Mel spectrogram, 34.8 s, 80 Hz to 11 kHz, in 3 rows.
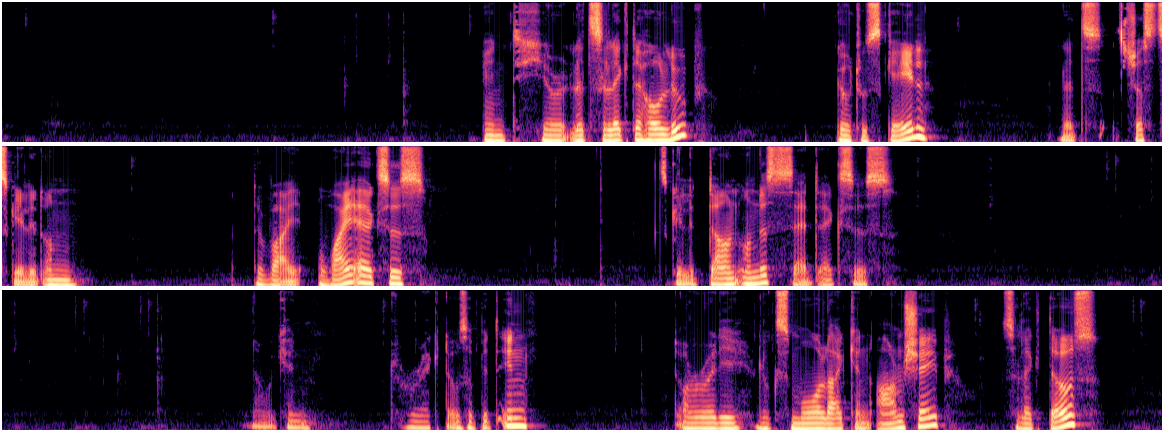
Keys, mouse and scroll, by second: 0.2 click, 3.5-4.6 shift+middle drag, 4.6-7.7 drag, 8.3-9.8 drag, 15.8-18.2 middle drag, 18.2 click, 20.7-22.6 middle drag, 22.6 click, 23.1 middle click, 23.9 click, 24.5 shift+click, 25.7 click, 27.3-32.2 middle drag, 32.2-34.8 drag.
